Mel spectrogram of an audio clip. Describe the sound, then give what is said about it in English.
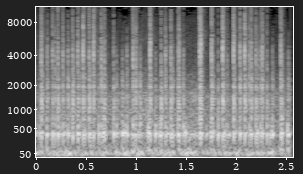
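Loud car exhaust burble with rapid, irregular crackles and pops as the driver lifts off the throttle, over a steady low engine drone, continuous for the whole stretch with no voices. “It has the longest, loudest, most obnoxious burble tune I have ever encountered on anything.”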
